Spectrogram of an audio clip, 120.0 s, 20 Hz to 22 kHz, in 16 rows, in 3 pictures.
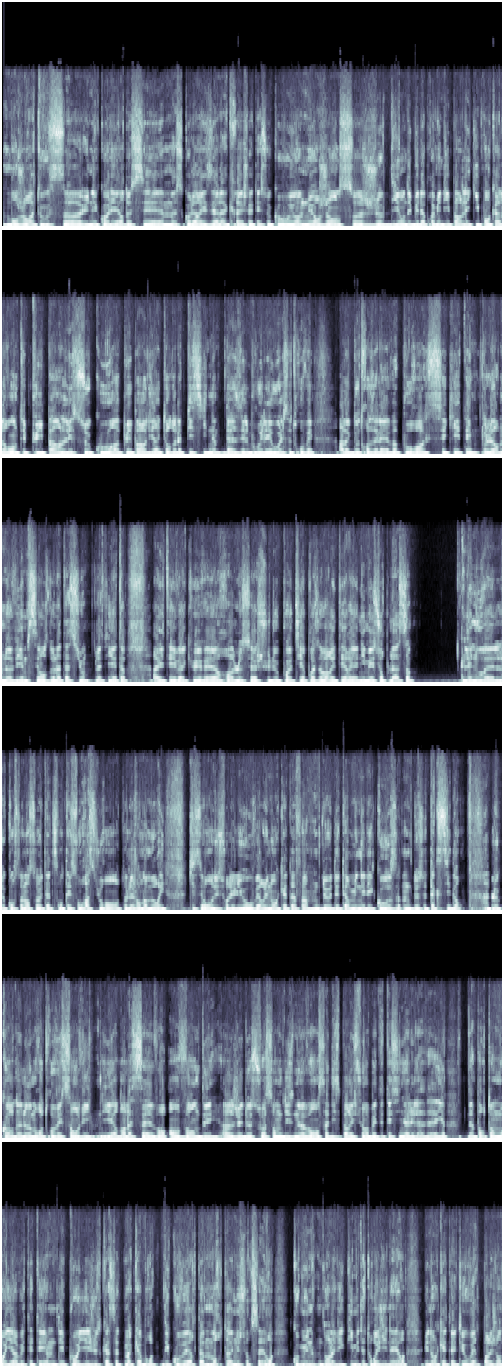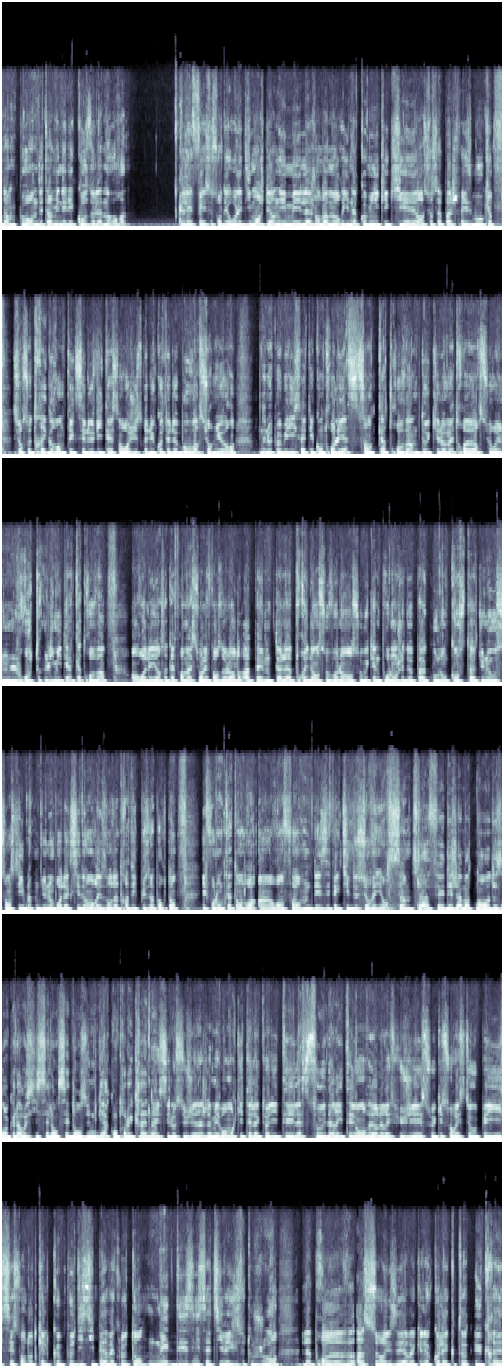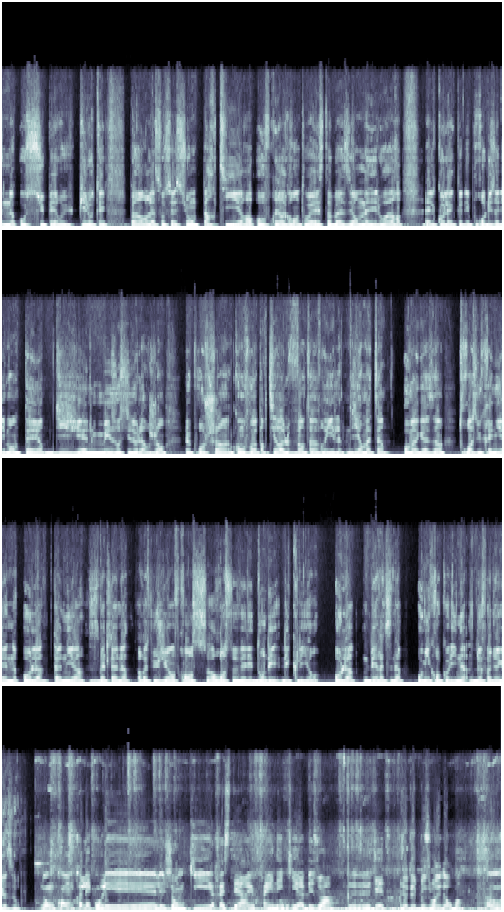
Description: JOURNAL DU SAMEDI 30 MARS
